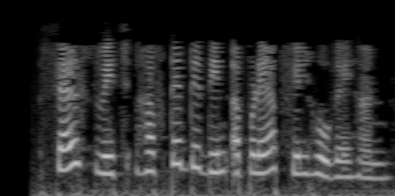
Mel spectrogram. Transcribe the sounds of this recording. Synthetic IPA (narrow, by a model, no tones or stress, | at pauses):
sɛlsʋɪt͡ʃɦəft̪eːd̪eːd̪ɪnəpɳeãpʰɪlɦoːɡəeːɦən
